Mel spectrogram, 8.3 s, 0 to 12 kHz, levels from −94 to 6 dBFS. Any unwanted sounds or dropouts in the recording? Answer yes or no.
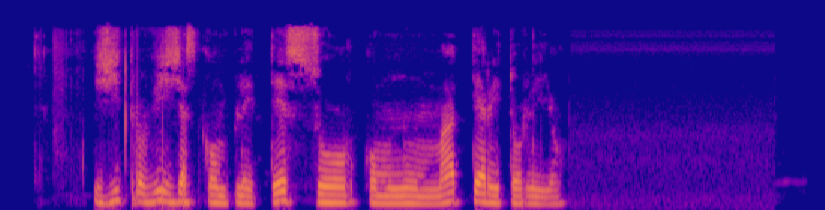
no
